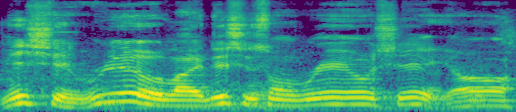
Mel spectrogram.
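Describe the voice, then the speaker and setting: Lively intonation marks this man's fairly high-pitched voice at a moderate pace. Audible room echo surrounds it. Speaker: livestreamer. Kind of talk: livestream monologue. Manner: loud; animated.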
